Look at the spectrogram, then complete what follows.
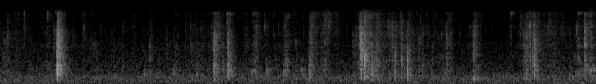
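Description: A package being opened by hand: faint rustling of packaging with about four short, sharp crackles spread through it.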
